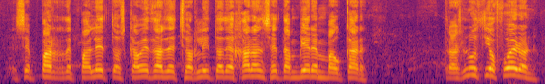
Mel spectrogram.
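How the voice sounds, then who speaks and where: Audiobook role: boisterous drunk country lad, very high strained voice, bright and forceful, rustic speech. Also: male voice. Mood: chatty, grumbling. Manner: exclamatory, colloquial rustic speech with clipped words. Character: drunken, boisterous young cooper, rustic and friendly.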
